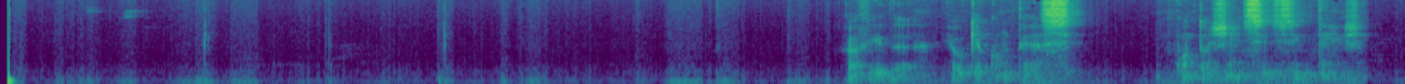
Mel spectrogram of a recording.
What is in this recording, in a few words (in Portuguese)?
declamacao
